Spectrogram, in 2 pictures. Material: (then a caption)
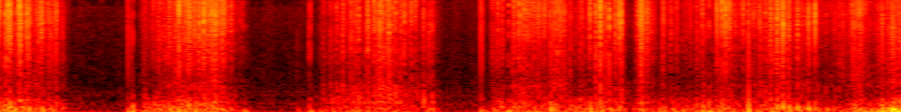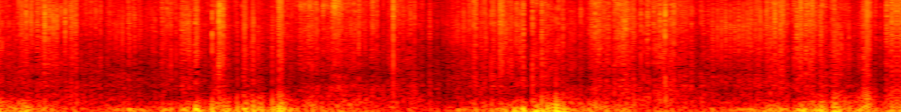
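Vinyl. Long red almond-shaped nails scratch across the textured weave of a flat, thin, white woven vinyl (PVC-coated mesh) placemat lying on a table. The result is a dense, low, muffled rasping that is broken by a few brief gaps early on, then runs continuously and swells and fades in loudness.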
